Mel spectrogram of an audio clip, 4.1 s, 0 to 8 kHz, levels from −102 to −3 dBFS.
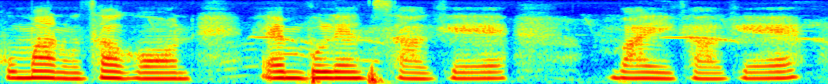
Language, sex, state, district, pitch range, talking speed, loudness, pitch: Chakma, female, Tripura, Dhalai, 210-230 Hz, 85 wpm, -16 LUFS, 220 Hz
